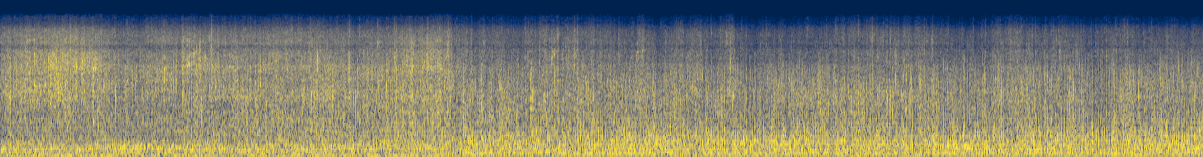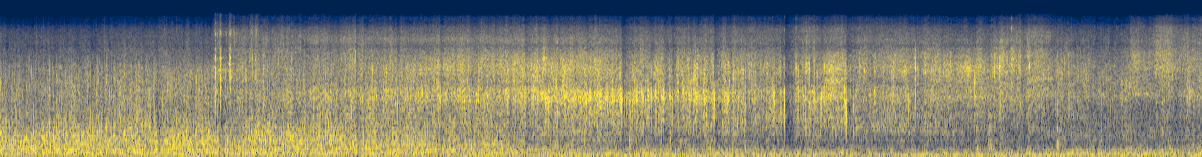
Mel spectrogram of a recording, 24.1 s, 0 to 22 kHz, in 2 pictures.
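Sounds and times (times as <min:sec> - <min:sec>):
tyres rumbling on gravel: 0:00.0 - 0:24.0
wind rushing over microphone: 0:00.0 - 0:24.0.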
